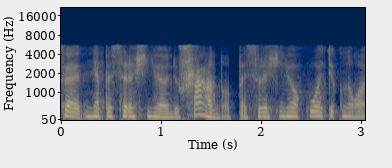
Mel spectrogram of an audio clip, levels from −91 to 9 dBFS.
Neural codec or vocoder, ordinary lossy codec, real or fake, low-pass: none; AAC, 24 kbps; real; 5.4 kHz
